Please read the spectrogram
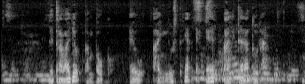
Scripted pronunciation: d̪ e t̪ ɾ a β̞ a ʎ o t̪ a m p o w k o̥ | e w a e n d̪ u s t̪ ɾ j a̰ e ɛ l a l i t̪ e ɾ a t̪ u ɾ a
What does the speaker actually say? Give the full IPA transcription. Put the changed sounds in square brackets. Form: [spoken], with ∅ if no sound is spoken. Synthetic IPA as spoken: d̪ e t̪ ɾ a β̞ a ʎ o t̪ a m p o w k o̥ | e w a [i] n d̪ u s t̪ ɾ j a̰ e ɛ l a l i t̪ e ɾ a t̪ u ɾ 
